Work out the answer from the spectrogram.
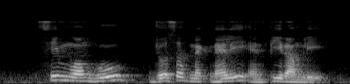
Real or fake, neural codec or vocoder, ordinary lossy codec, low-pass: real; none; none; none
